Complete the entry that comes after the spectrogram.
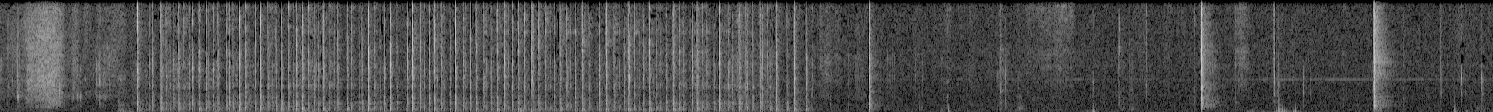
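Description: Fingertips tap and knock the buttons of a small grey plastic double light-switch plate on a wall, with the microphone held close. A dense run of rapid, dry clicking taps lasts several seconds, then gives way to scattered single knocks separated by quiet pauses. Each hit is short and sharp with almost no ring.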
